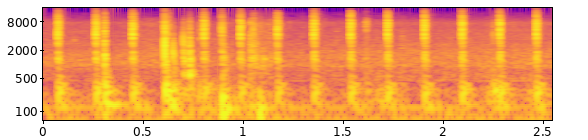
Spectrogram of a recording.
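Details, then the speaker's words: 2012 Chevrolet Impala, key on: rapid sharp clicking with dull knocks from behind the glove box; a second failing HVAC door actuator (recirculation, mode or temperature door), louder and slower than the first one. "so i think there's two actuators back here that are clicking because this one is louder and of a slower slash lower frequency than the one we just heard"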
